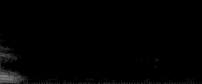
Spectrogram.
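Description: A few faint, short clicks in a quiet room, after a man's voice trails off at the start.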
